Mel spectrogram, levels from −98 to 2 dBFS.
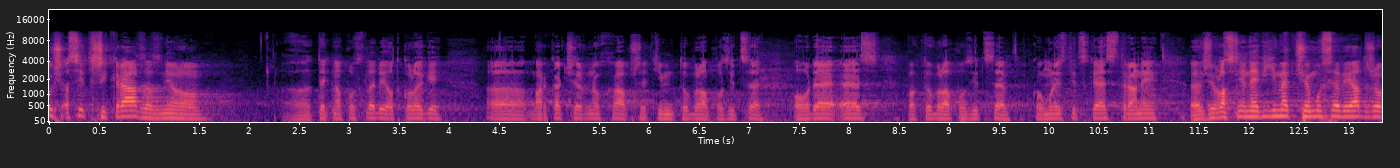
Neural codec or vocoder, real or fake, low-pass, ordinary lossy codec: none; real; 10.8 kHz; AAC, 32 kbps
